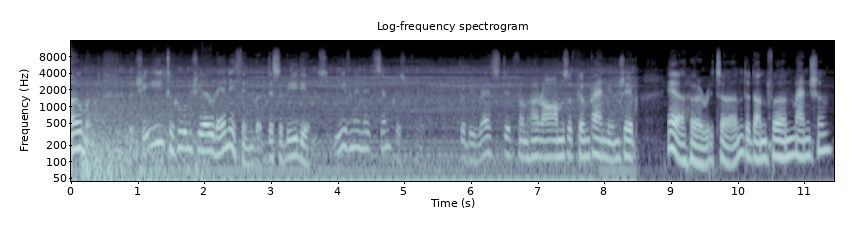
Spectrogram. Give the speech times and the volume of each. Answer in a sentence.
The speech can be heard from 0.0 to 11.4 s, getting quieter then louder.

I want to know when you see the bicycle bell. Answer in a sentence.
You can't hear the bicycle bell here.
